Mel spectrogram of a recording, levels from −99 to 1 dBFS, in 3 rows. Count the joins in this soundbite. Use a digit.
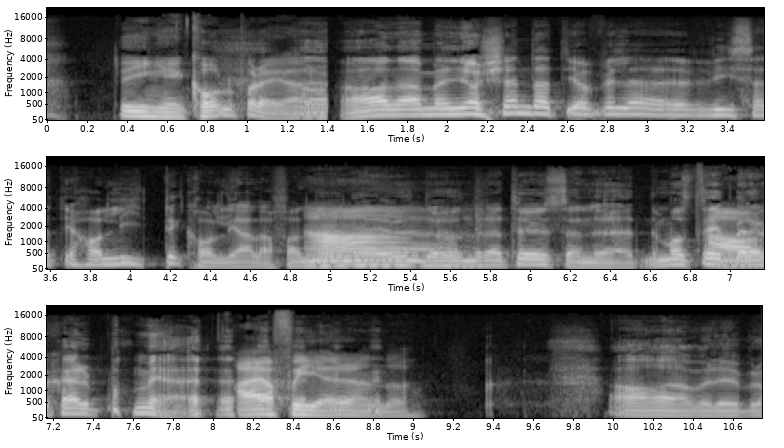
1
